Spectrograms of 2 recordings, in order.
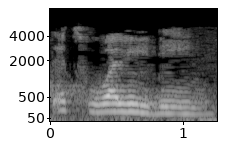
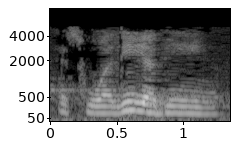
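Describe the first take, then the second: First: Wali runs straight into deen, no extra syllable. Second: An extra 'ya' syllable is voiced before deen. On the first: "In some of the qira'at, it's wali deen" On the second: "But in Hafs, it's waliya deen"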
